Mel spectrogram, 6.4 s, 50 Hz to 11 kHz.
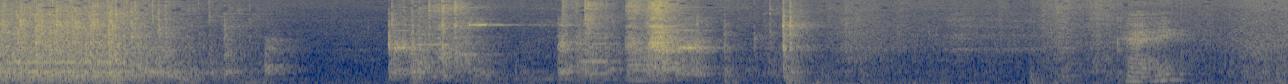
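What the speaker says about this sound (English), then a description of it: "turn my quilt 45 degrees, and then sew off the corner." A sewing machine stitches diagonally off the corner of a quilt, running in a few short bursts with brief pauses, close and fairly loud, with someone talking over parts of it.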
